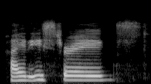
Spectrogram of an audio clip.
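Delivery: ordinary delivery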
